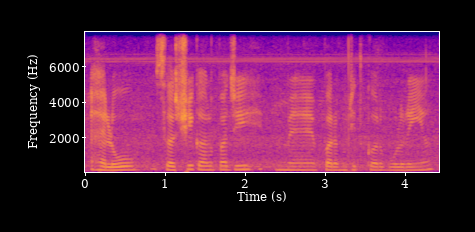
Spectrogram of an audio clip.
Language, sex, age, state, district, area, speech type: Punjabi, female, 18-30, Punjab, Bathinda, rural, spontaneous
